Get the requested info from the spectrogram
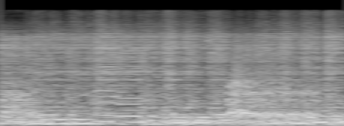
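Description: Death metal playing loudly: distorted guitars over a drum kit struck in close, rapid hits.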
